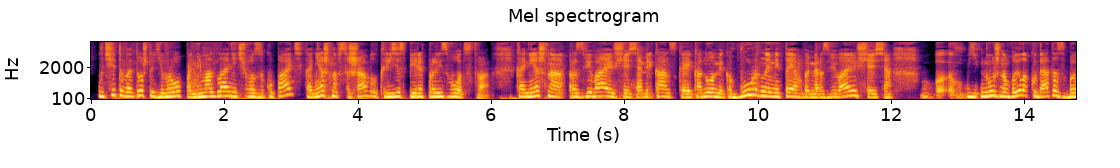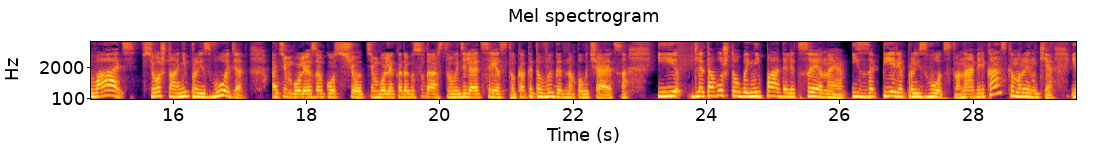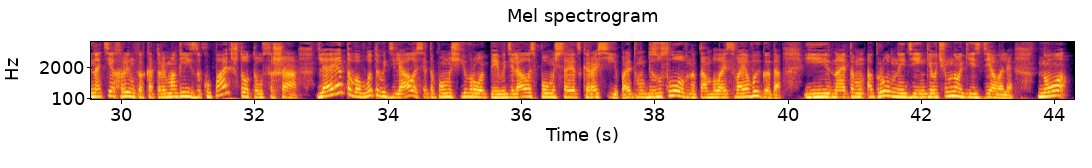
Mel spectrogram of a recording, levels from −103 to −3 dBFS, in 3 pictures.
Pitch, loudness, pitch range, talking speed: 190 Hz, -14 LUFS, 170-210 Hz, 130 wpm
